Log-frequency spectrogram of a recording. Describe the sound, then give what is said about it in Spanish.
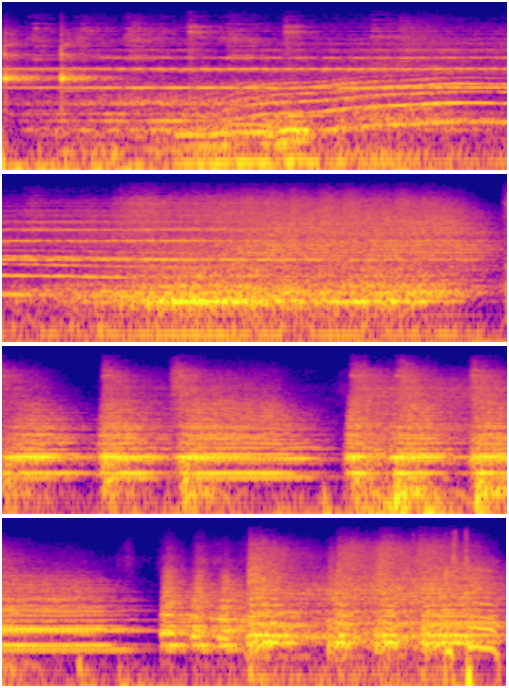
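A siren wails in a slow rising and falling glide over a dense orchestral texture, then the orchestra takes over with loud, jagged chords and abrupt accented blasts. “Fíjate que ha sonado otra vez una, una sirena”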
